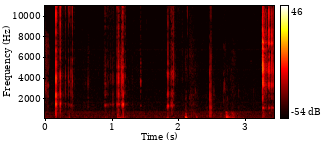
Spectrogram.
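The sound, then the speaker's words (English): Chewing with wet, crunchy mouth clicks and smacks at an irregular rhythm, a few sharper crackles standing out, fairly quiet and with no talking. “So what's next on the agenda here? Chewing. I can do that.”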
